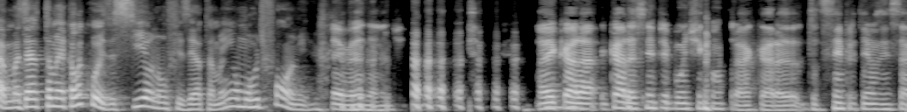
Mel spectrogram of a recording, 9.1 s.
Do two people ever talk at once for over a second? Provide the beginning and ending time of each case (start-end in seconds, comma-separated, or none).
none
